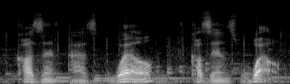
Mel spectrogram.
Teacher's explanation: More specifically, when cousin and as are said quickly together, the sounds sort of melt into each other. The sound you hear is actually from the word as, but because of how it connects with cousin, it sounds like cousin as well. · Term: assimilation and sound blending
